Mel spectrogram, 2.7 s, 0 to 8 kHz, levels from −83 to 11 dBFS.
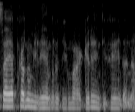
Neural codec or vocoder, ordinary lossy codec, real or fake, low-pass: vocoder, 22.05 kHz, 80 mel bands, HiFi-GAN; Opus, 16 kbps; fake; 7.2 kHz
